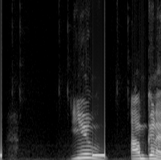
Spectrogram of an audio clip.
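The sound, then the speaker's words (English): A single short censor beep, a steady mid-pitched tone lasting a fraction of a second, cuts into a man's speech, with clicks at its start and end and more talking afterward. “I got to get a longer beep sound.”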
